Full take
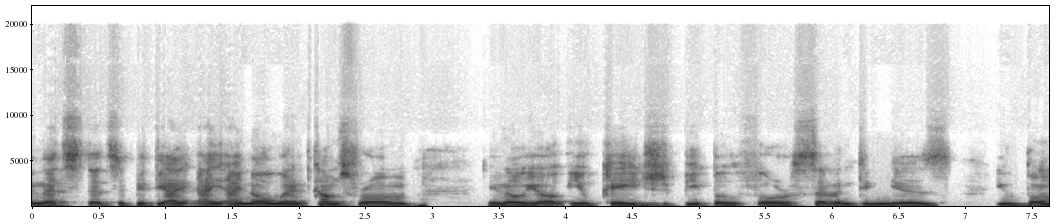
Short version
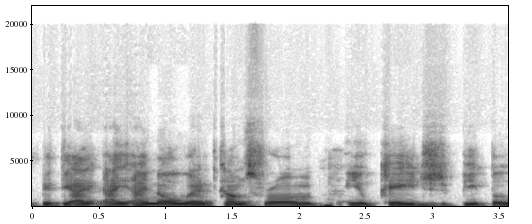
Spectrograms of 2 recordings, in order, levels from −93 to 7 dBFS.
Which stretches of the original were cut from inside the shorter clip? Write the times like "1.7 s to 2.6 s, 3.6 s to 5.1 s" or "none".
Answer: 3.0 s to 4.0 s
